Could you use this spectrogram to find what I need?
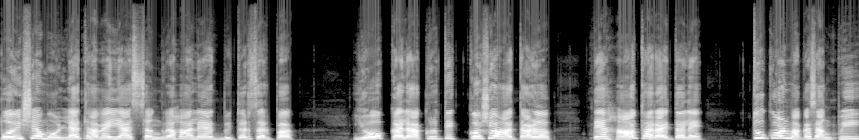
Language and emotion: Goan Konkani, angry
